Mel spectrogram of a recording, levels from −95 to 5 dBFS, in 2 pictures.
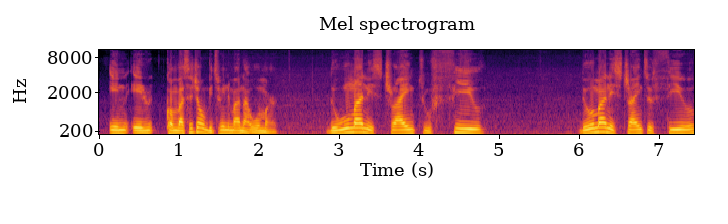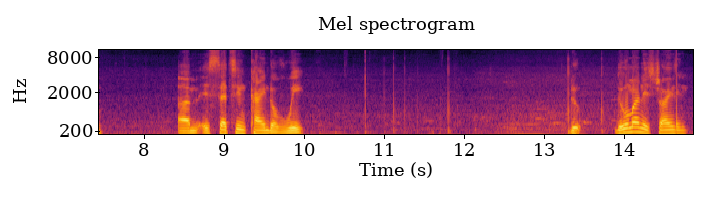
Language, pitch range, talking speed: English, 100-125 Hz, 120 wpm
